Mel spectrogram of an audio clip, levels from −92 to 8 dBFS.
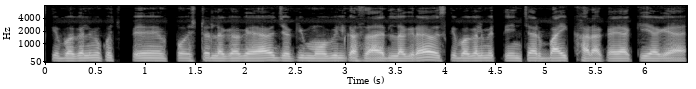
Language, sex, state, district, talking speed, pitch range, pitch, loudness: Hindi, male, Bihar, West Champaran, 260 wpm, 120-125 Hz, 120 Hz, -17 LUFS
